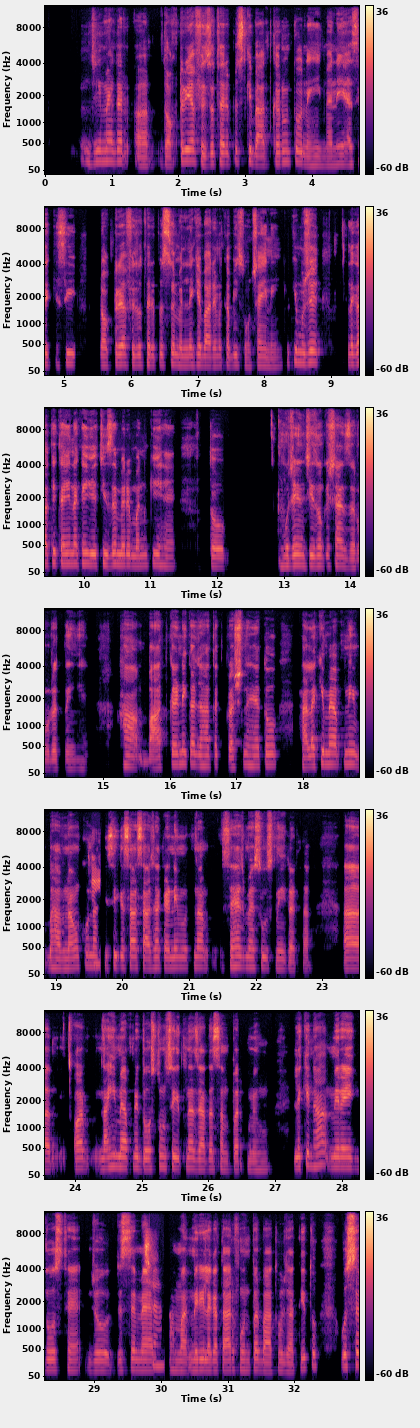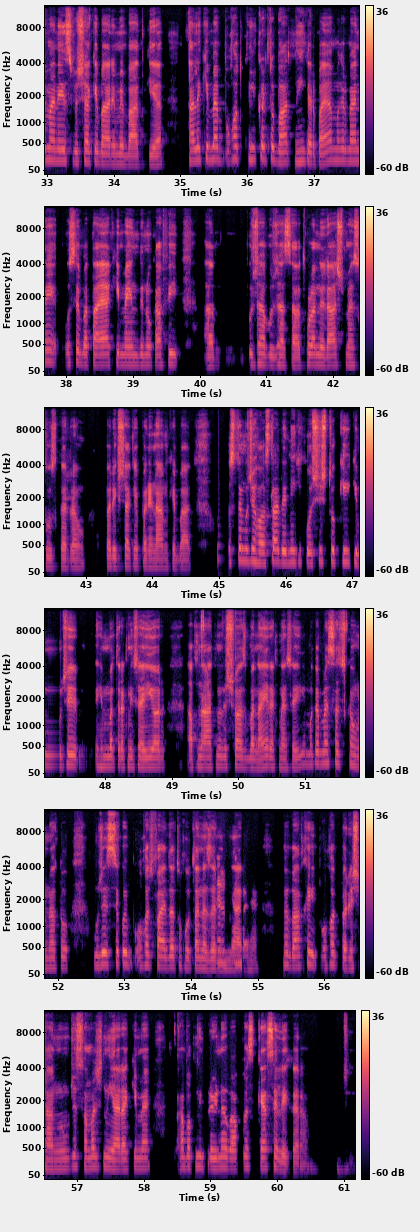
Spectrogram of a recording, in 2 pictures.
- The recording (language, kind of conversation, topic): Hindi, advice, चोट के बाद मैं खुद को मानसिक रूप से कैसे मजबूत और प्रेरित रख सकता/सकती हूँ?
- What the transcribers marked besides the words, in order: tapping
